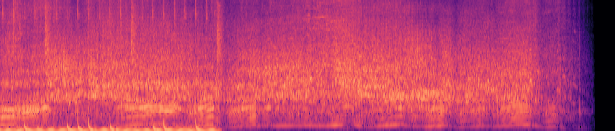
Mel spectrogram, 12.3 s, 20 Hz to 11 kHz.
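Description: Bass-heavy music with a beat, which stops about four and a half seconds in. Then a Nissan SR20DET turbocharged four-cylinder engine revs up and down repeatedly, with tires squealing. The sound fades out near the end.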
